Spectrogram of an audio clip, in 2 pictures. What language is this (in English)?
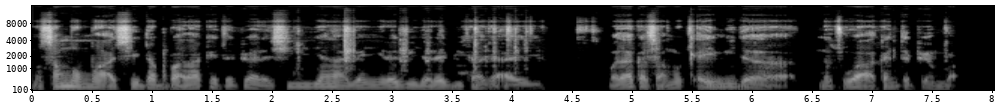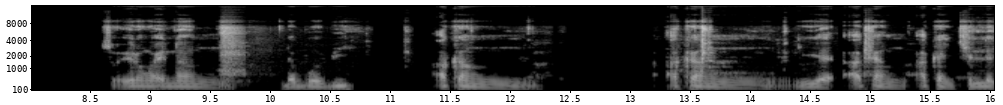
Hausa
